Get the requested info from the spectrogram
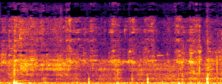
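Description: Irregular footfalls of a yoked pair of Ongole bulls and the men running beside them on a dirt track, with one louder thud just after the start and fainter knocks after it.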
